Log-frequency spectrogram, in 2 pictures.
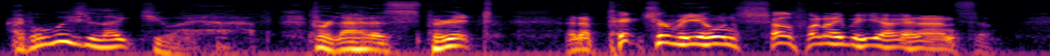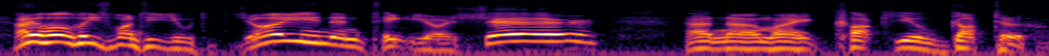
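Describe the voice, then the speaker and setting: An actor playing a wily middle-aged pirate captain in a radio drama, with a theatrical seafaring dialect, moving between wheedling joviality and commanding menace. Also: male voice, on the high side, big pitch swings, normal speed, creaky, dry recording, heavily acted. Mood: slyly jovial.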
